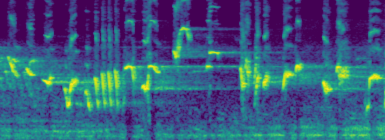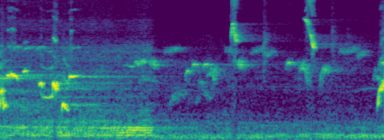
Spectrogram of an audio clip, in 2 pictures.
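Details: White-rumped shama song used as a lure to set other shamas singing actively: rich, varied whistled phrases with quick slurred notes and sharp chips, bursts tumbling over each other, then sparser high notes after a pause, over a steady low hum.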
